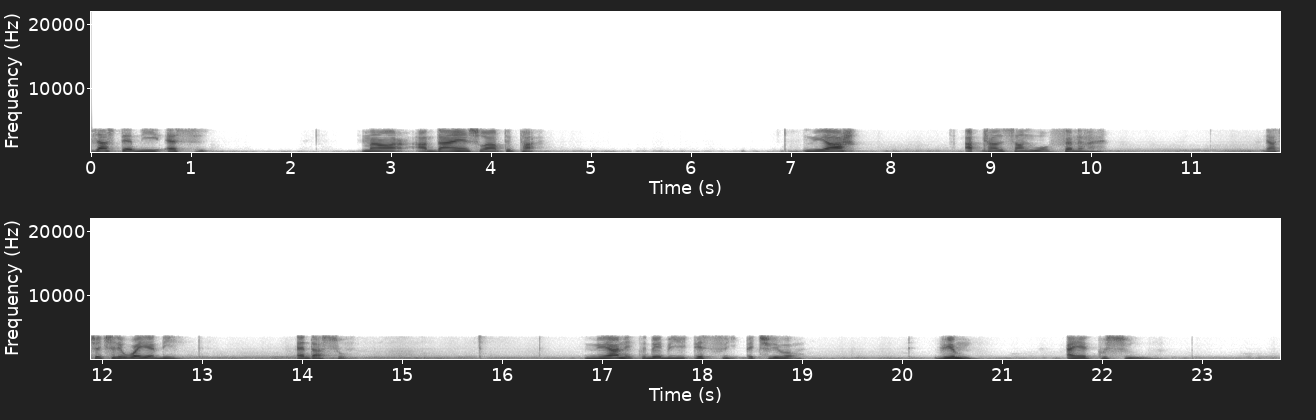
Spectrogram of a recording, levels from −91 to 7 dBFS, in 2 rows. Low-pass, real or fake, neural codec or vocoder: 3.6 kHz; fake; codec, 16 kHz, 0.5 kbps, FunCodec, trained on Chinese and English, 25 frames a second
